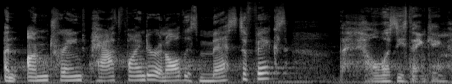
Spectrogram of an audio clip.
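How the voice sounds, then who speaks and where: A woman's voice: lowish voice, normal speed, a bit bright, in a large hall, lightly acted. A woman playing a guarded, proud female soldier and second-in-command in a video game, speaking in a blunt, dry manner. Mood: resentful, resigned. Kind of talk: video game dialogue acting.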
